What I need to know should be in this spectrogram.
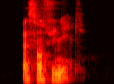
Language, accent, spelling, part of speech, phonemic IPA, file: French, France, à sens unique, adjective, /a sɑ̃s y.nik/, LL-Q150 (fra)-à sens unique.wav
- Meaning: 1. one-way (where traffic moves in a single direction) 2. unrequited, non-reciprocal, one-sided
